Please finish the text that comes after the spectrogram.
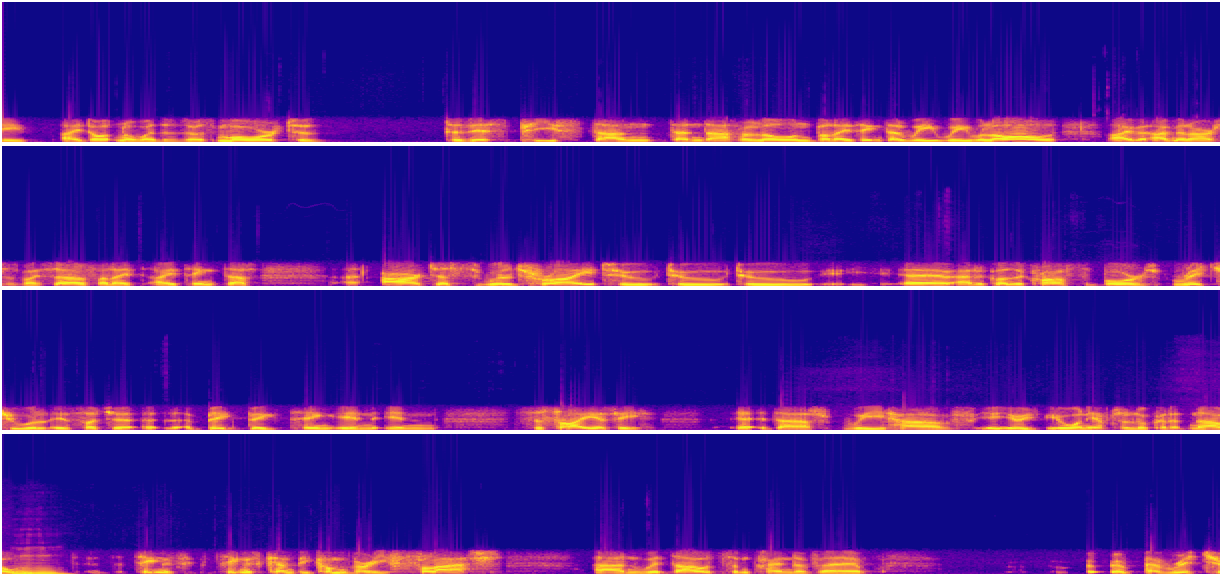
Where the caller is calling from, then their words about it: Cork, Munster, Ireland; I visited the gallery several times, and I'm calling you from Cork.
